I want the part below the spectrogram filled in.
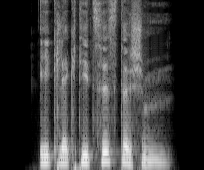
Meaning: strong dative masculine/neuter singular of eklektizistisch
- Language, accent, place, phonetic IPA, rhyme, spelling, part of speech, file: German, Germany, Berlin, [ɛklɛktiˈt͡sɪstɪʃm̩], -ɪstɪʃm̩, eklektizistischem, adjective, De-eklektizistischem.ogg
